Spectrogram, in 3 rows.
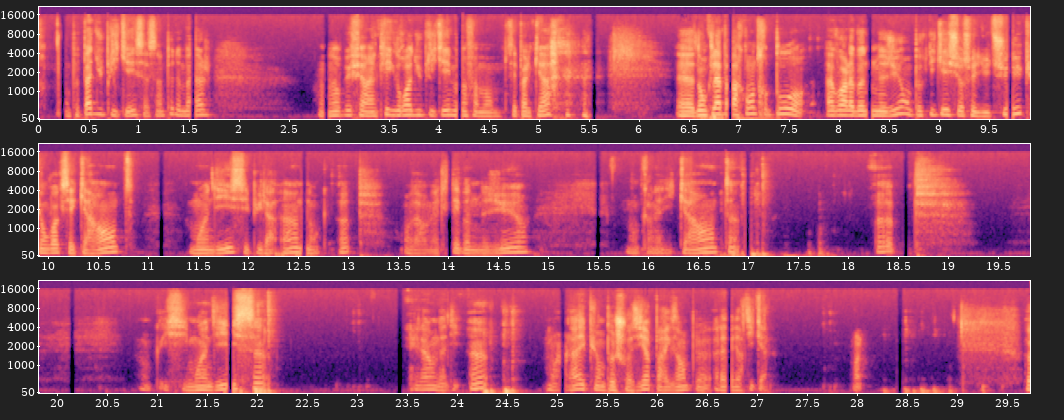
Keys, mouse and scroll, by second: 5.5 click, 6.8 Escape, 7.7 click, 12.9 click, 14.0 click, 15.8 click, 16.9 ctrl+a, 17.0 ctrl+KP_4, 18.6 click, 21.1 click, 21.8 KP_Subtract, 22.0 KP_1, 23.0 click, 23.6 click, 24.3 KP_1, 24.5 KP_Enter, 25.8 click, 26.8 click, 27.7 click, 28.5 KP_Subtract, 29.5 click.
